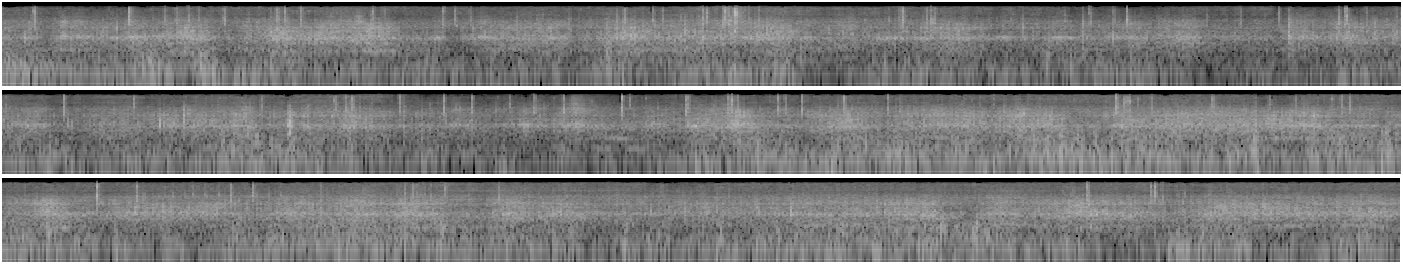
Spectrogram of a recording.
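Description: Wind rushing over a helmet- or bike-mounted action camera's microphone on a fast mountain-bike descent, with tyre noise on the dirt trail and frequent small clicks and rattles from the bike. It gets louder about halfway through.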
